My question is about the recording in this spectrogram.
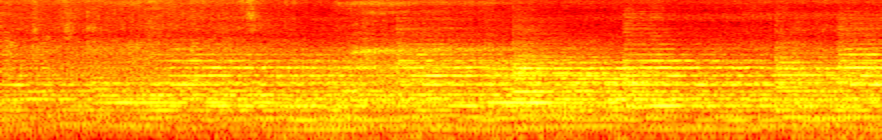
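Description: Bells of Dresden's Catholic cathedral (Hofkirche) ringing at a steady level, with many bell tones sounding together.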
